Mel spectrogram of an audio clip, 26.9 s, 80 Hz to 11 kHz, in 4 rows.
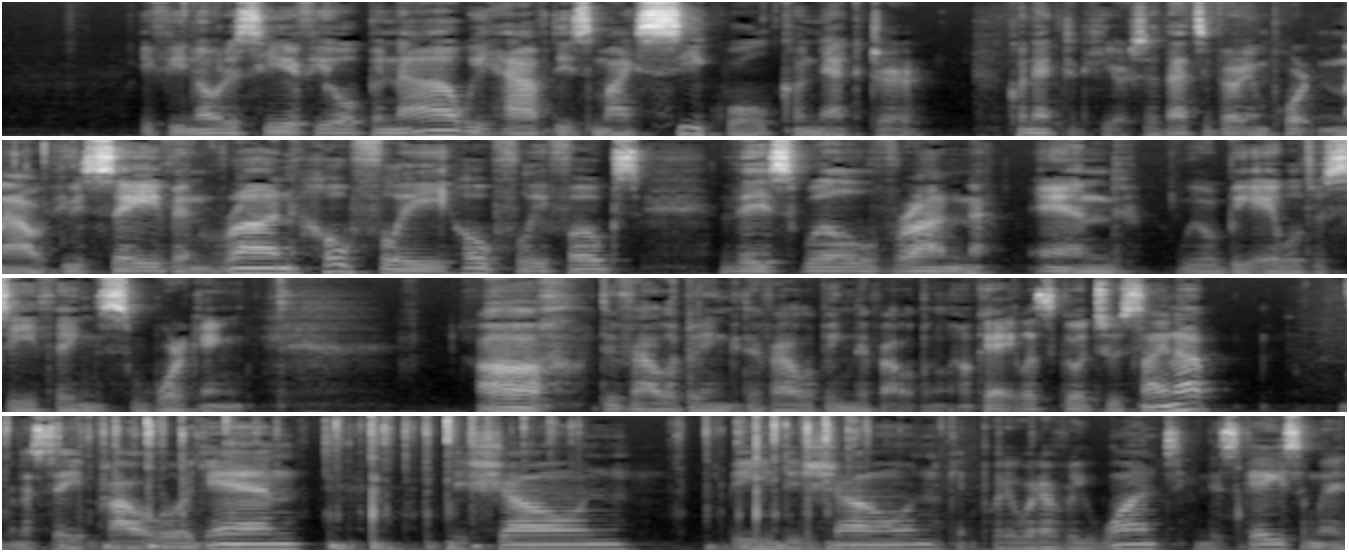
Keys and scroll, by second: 7.0 super+s, 9.3 super+F2.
